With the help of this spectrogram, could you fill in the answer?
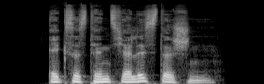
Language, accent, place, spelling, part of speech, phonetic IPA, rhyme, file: German, Germany, Berlin, existenzialistischen, adjective, [ɛksɪstɛnt͡si̯aˈlɪstɪʃn̩], -ɪstɪʃn̩, De-existenzialistischen.ogg
- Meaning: inflection of existenzialistisch: 1. strong genitive masculine/neuter singular 2. weak/mixed genitive/dative all-gender singular 3. strong/weak/mixed accusative masculine singular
